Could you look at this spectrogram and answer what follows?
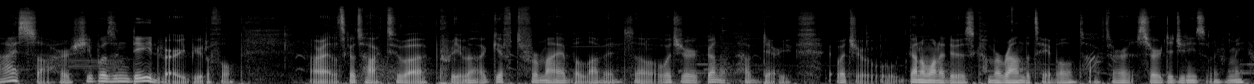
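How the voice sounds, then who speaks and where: With vocal fry and lively intonation, a man talks at a fairly quick pace in a very deep, low pitch. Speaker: gaming video creator. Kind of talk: casual gameplay commentary. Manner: stutter; animated.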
